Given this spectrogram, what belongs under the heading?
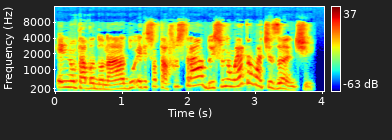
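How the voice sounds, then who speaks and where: A psychotherapist with a Brazilian accent, speaking emphatically with indignant rhetorical questions in a conversational interview. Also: female voice, high voice, sing-song, a little fast, fairly bright tone, breathy edge. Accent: Brazilian Portuguese. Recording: dull lo-fi audio.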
